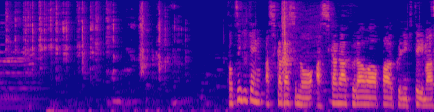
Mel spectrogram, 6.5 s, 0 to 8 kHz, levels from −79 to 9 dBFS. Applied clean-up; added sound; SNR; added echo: classical method WPE with log-MMSE.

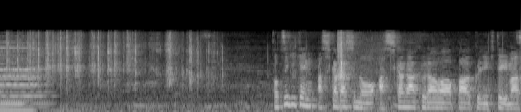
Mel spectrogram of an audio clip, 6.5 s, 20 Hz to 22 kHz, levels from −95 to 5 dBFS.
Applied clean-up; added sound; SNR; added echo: none; Fire; 8 dB; reverberation time 1.3 s.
